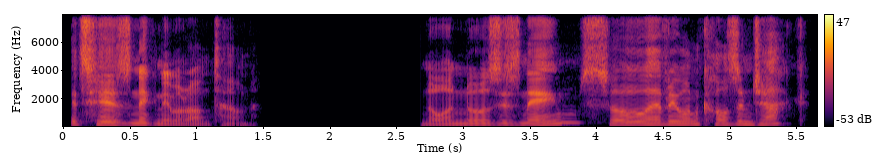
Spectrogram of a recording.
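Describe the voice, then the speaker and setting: A man's voice: fairly high pitch, sing-song, unhurried. Man acting an easygoing, hungover doctor. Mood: lazy, amused. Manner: laid-back, teasing. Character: easygoing, hungover, flirtatious male Victorian doctor. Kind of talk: audio drama acting.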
